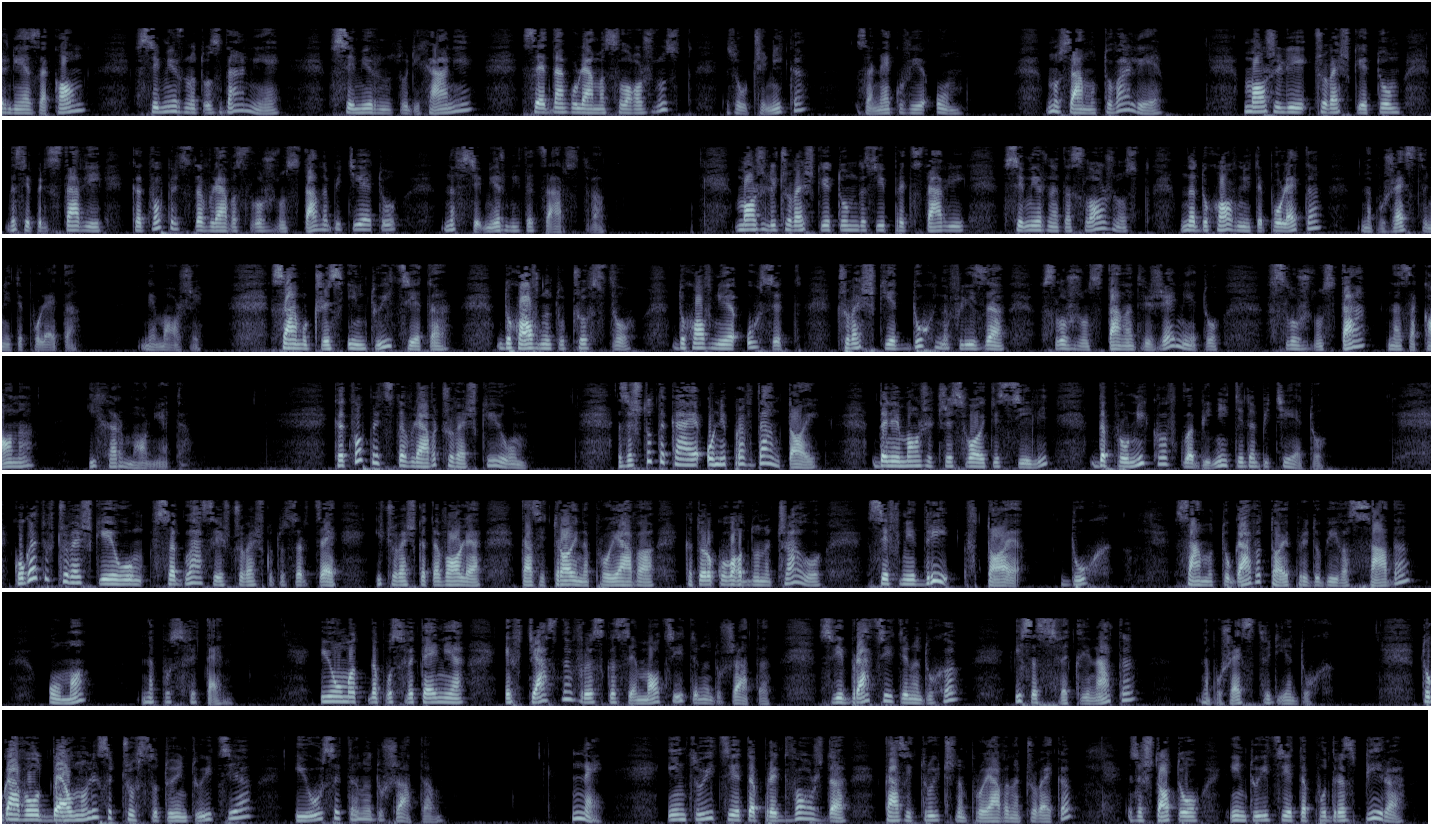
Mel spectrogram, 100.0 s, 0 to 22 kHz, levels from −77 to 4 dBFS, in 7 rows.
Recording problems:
distortion; slight; 0.6% of the sound clipped
garbled, watery; slightly; nothing above 8 kHz
abrupt cut into speech; at the start

